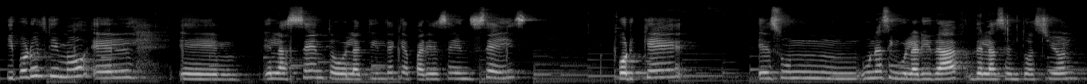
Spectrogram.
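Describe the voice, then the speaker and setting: A woman giving an exam-prep spelling lesson, patiently explaining rules step by step with examples while writing on a board. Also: high-pitched. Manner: writes on a board while talking. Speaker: spelling teacher.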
